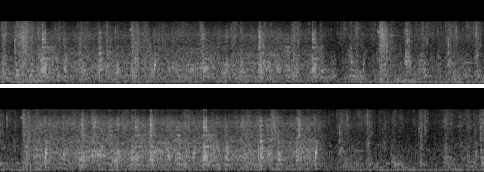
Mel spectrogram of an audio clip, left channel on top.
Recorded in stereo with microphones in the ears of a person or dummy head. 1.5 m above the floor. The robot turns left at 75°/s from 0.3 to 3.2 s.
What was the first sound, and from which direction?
Only background noise.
